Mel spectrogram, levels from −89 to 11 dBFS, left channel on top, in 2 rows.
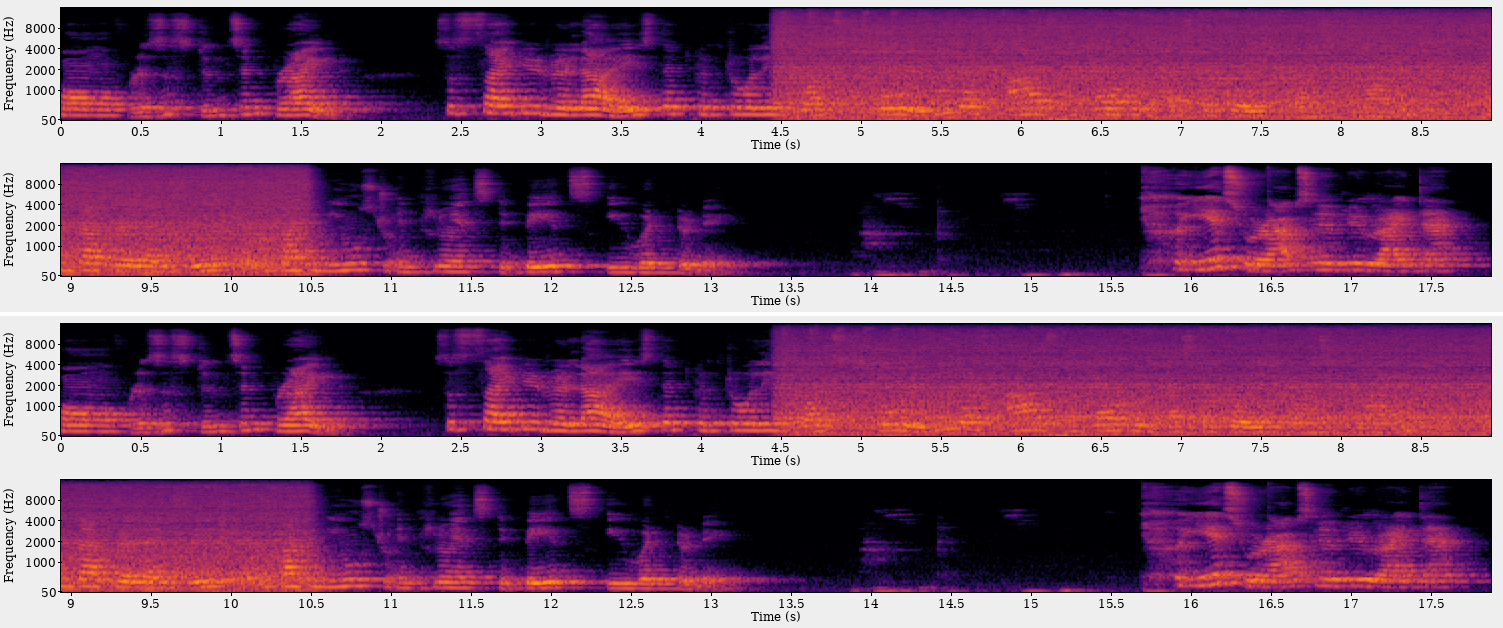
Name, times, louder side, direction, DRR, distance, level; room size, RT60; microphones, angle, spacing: voice 1, 0.0-1.7 2.4-8.5 8.9-13.1, equal, 15° right, -3 dB, 0.5 m, -24 dB
sound 1, 4.4-10.5, left 1 dB, 60° left, 0.8 m, -26 dB
voice 2, 15.7-17.6, equal, 35° left, -3 dB, 0.9 m, -25 dB
2.7 x 2.2 x 2.8 m, 0.74 s
head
